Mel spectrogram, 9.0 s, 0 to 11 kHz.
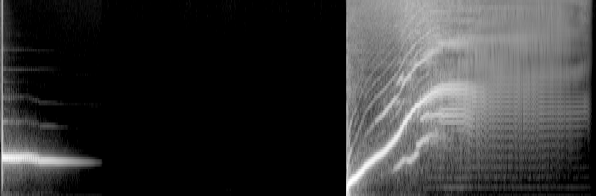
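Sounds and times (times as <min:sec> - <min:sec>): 
cartoon bubble effect: 0:05.2 - 0:06.8
cartoon charge effect: 0:05.2 - 0:07.4.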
